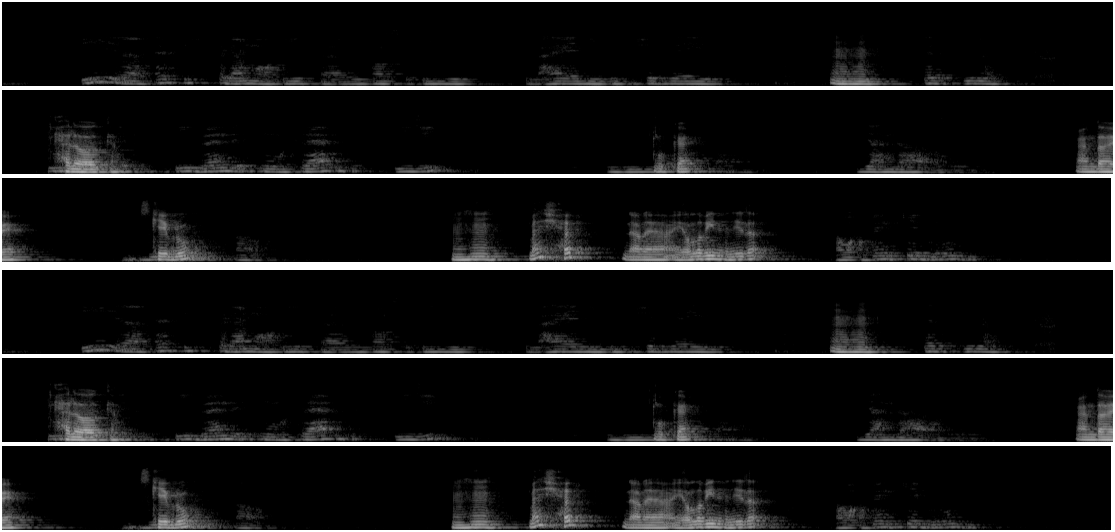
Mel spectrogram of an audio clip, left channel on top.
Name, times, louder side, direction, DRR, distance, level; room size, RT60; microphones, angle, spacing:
voice 1, 0.8-4.6 5.2-7.1 9.2-10.0 11.5-12.4 12.8-14.5 15.0-15.5 17.2-18.6 19.6-20.8 23.6-24.3 24.6-24.8 30.6-31.9, left 1 dB, 20° left, -2 dB, 3.9 m, -47 dB
voice 2, 8.3-8.8 11.6-12.3 17.6-18.1 21.8-22.4 23.7-24.1 26.7-27.2 27.5-28.0 28.4-29.8, right 1 dB, 10° right, 7 dB, 0.9 m, -30 dB
19.0 x 12.5 x 3.2 m, 0.73 s
head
